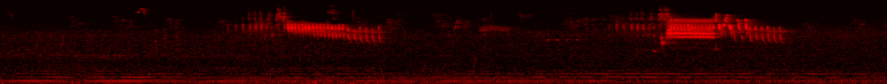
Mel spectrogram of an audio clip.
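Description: A songbird singing twice, each song a rapid trill of fast repeated notes that trails off, over a faint steady low hum.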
